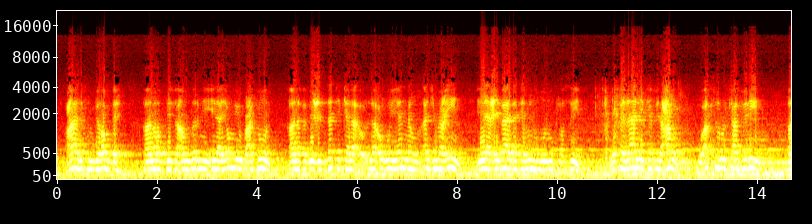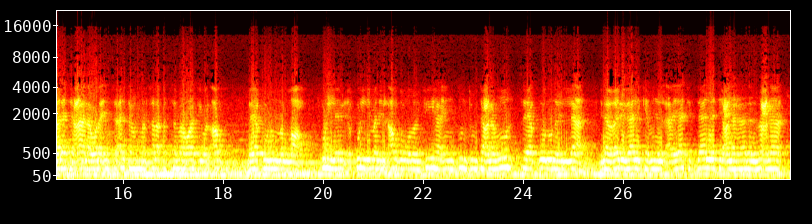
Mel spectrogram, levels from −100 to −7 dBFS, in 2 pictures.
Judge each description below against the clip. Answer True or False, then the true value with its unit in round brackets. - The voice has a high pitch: False (160 Hz)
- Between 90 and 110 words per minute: True (105 wpm)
